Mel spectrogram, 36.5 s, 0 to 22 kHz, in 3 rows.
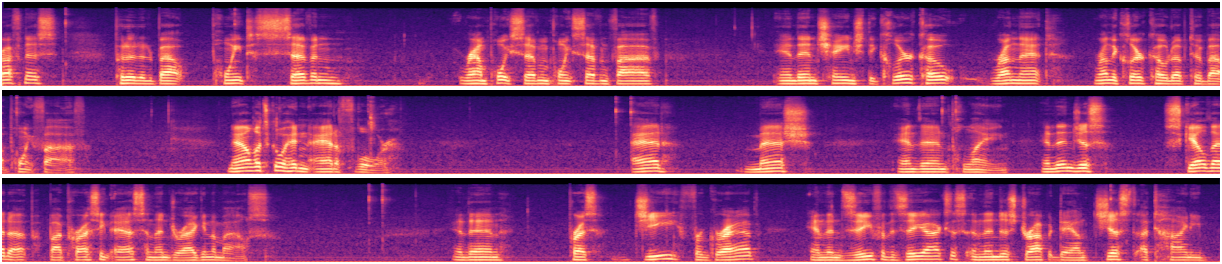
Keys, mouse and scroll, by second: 0.6 click, 4.1-4.9 scroll down 3, 4.9-5.6 scroll down 2, 5.6-7.6 scroll down 2, 9.2 click, 15.0 shift+middle click, 18.3 click, 23.0 s, 30.8 g.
